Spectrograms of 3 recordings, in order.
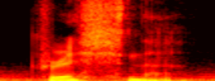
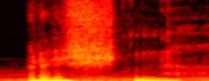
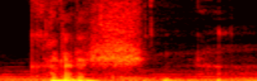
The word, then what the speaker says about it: Kṛṣṇa: and in this case each dot represents basically the same thing which is you curl your tongue back to pronounce it so instead of saying it Krishna try dropping the I just a pure R sound curl your tongue back Krishna Krishna get a very unique sound kind of like something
